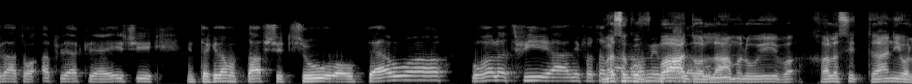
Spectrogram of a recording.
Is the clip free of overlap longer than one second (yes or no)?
no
